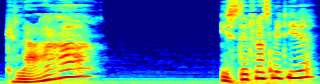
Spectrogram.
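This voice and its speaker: A woman's voice: on the high side, huge pitch swings, slow, breathy edge, heavily acted. An actress playing a guarded, hesitant female office secretary under questioning in a radio crime drama. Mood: concerned, confiding.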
